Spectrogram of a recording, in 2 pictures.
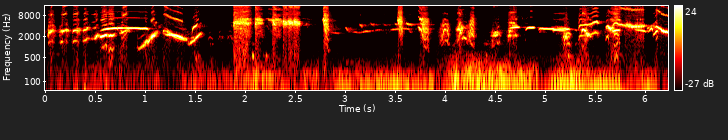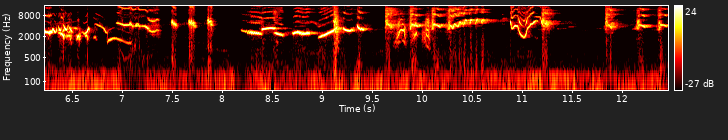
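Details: Long oriental magpie-robin song made of fast whistled trills, rising and falling slurs and harsh buzzy bursts, broken by short pauses, with a soft low rumble in the background.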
